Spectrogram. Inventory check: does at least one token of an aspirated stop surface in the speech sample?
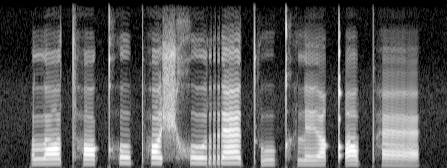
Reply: yes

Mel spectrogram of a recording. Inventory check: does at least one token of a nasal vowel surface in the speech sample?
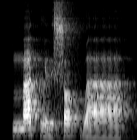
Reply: no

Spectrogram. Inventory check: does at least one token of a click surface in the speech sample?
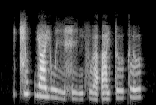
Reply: no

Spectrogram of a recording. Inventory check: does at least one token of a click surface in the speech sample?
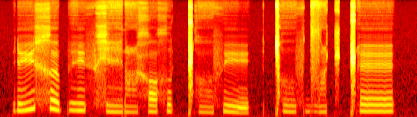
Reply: yes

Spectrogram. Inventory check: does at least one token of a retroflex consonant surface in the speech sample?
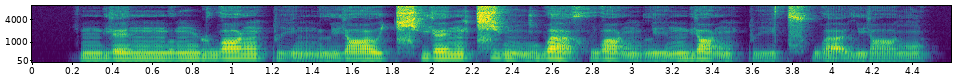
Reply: yes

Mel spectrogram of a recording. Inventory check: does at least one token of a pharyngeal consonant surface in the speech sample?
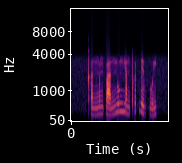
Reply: no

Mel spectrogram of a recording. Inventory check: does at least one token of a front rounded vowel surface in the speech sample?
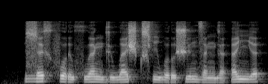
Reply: yes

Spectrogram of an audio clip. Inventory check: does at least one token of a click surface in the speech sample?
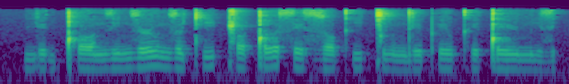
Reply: yes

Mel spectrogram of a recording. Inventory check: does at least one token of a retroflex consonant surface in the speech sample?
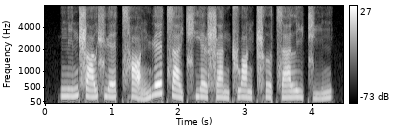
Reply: yes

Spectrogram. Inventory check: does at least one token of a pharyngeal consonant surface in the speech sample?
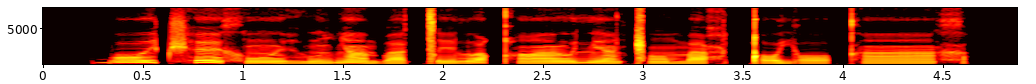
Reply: yes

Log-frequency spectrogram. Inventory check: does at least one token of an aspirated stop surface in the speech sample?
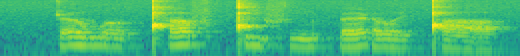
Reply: yes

